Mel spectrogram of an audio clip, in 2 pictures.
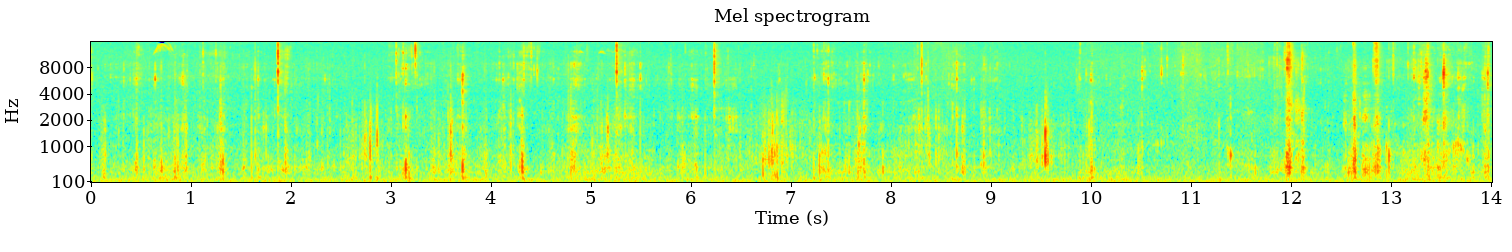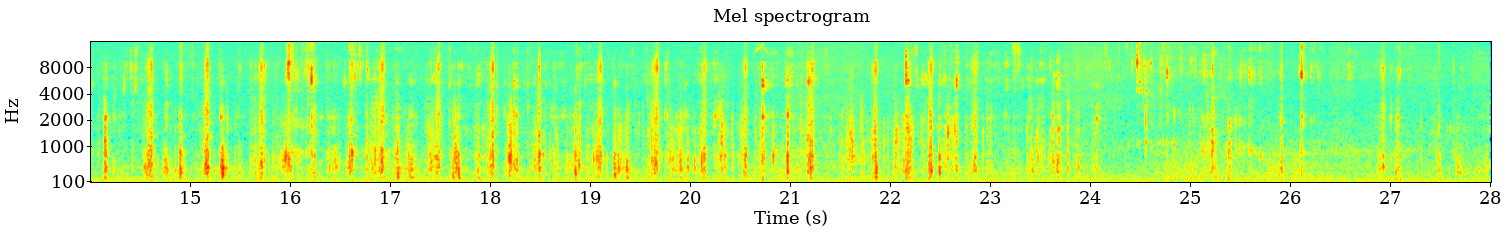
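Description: Close-miked chewing of seared bonito with rice and shredded cabbage: a dense run of small mouth clicks and crunches, busier from about halfway.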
